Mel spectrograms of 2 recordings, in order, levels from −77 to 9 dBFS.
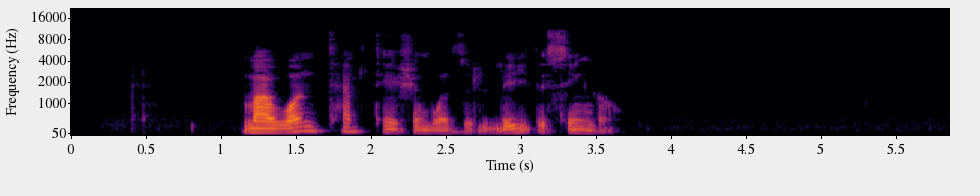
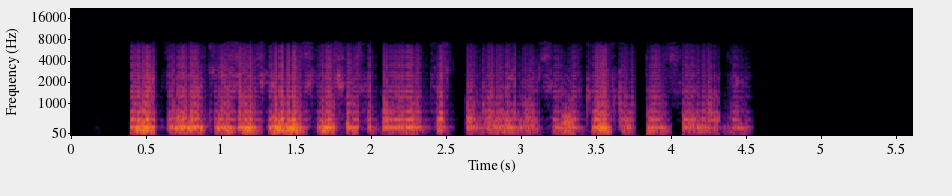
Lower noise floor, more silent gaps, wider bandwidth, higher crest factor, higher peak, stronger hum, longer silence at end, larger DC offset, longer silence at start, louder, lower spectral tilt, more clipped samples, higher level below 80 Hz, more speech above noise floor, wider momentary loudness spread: second, -69 dBFS vs -85 dBFS; neither; first, 11.5 kHz vs 7.8 kHz; about the same, 24 dB vs 20 dB; about the same, -2 dBFS vs -4 dBFS; neither; first, 2.25 s vs 1.1 s; neither; first, 1.15 s vs 0.4 s; about the same, -23 LUFS vs -22 LUFS; about the same, -6.5 dB/octave vs -6.5 dB/octave; neither; second, -60 dBFS vs -40 dBFS; second, 47 dB vs 63 dB; first, 15 LU vs 9 LU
